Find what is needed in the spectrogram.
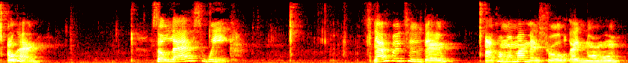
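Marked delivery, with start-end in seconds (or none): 5.0-8.3 chewing while talking; muffled words around food; mouth full of chicken. Real, not acted. Seen 4: Bites chicken at -1.0; jaw and lips show chewing until 3.7.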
